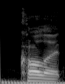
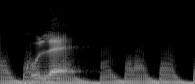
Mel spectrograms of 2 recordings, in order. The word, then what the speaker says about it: collet: which I would believe would be pronounced Collet. However, according to the internet pronunciation thing, it's Colette.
